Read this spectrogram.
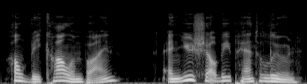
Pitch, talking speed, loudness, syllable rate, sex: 135 Hz, 155 wpm, -17 LUFS, 5.1 syllables/s, male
